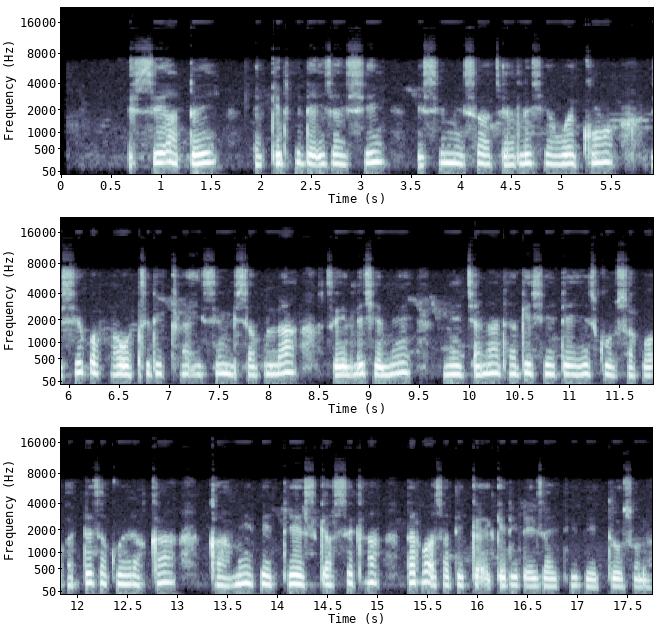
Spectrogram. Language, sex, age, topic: Gamo, male, 18-24, government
